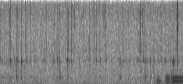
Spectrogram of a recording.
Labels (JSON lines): {"label": "ambient", "recorder": "HydroMoth"}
